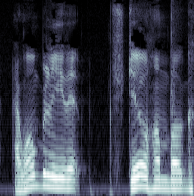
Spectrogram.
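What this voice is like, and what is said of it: Imitates another person's voice. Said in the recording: “he sounds like Donald Trump ... my Donald Trump impression”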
